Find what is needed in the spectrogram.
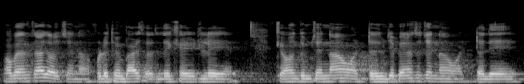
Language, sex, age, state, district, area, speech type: Goan Konkani, male, 18-30, Goa, Pernem, rural, spontaneous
